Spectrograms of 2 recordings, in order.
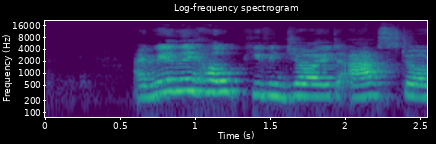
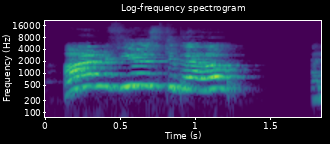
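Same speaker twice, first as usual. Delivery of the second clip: put-on higher and louder, an old man's declaration; firm loud announcement; 8 semitones higher, 9 dB louder than usual. A narrator's reading. Grandpa George refusing Wonka, firm loud declaration. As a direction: plant your feet and declare it. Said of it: "announced Grandpa George".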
